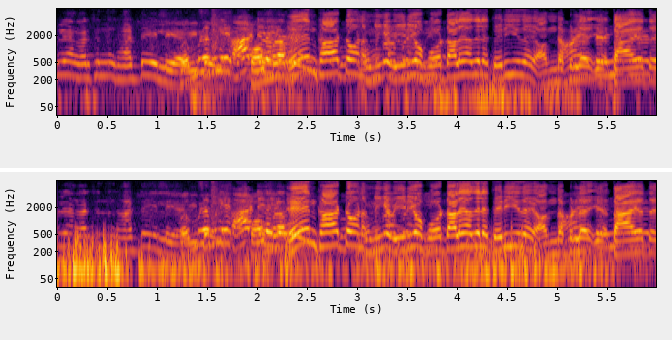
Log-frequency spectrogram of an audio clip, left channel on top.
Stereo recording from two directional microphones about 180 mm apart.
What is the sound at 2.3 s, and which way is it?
A man's voice, 45° right (ahead or behind).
